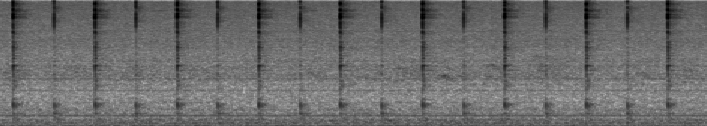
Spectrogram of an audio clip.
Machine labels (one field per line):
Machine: valve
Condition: normal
